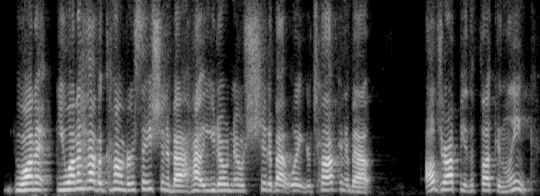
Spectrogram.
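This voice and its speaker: A woman's voice: sits high, fast, bright, forceful tone. A woman hosting a live reaction stream, with a blunt, combative, sweary way of talking. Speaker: livestream host.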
